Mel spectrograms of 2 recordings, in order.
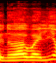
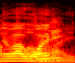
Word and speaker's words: Noah Hawley: on sent que Noah Wiley en profite pour vraiment enfin, s'exerce, Sûr que tu s'applique. prononces comme il le faut, Noah. C'est Noah. pas Noah. Noah Hawley.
